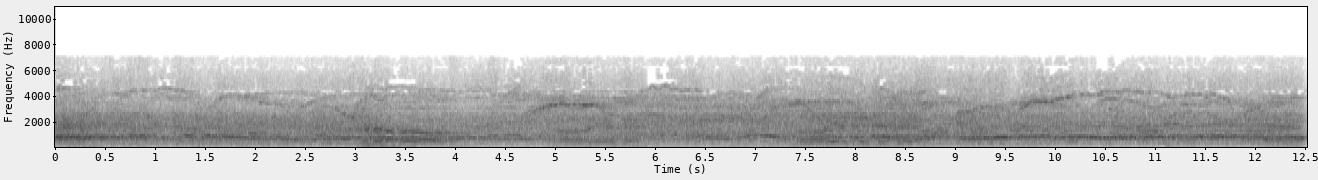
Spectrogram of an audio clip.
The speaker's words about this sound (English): Now my applause, please.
